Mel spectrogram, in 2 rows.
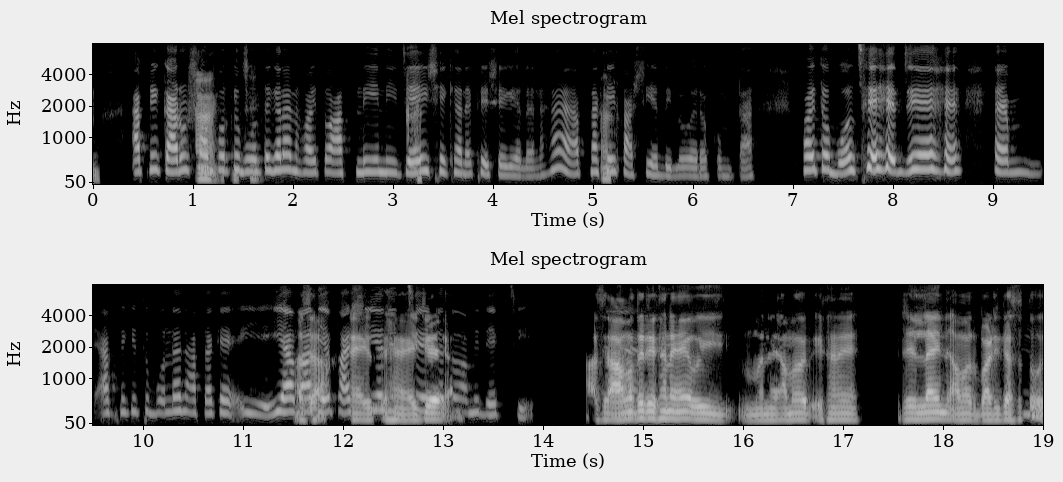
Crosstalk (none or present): present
